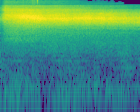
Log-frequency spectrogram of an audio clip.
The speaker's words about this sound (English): So the air sizzles.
